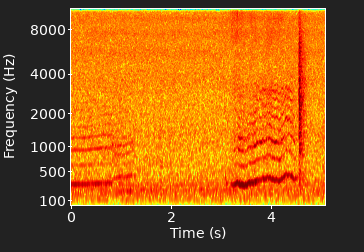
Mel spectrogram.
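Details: Sleeping female pet cat snoring indoors in a quiet room: a soft whistled tone held for about a second, then after a pause a longer, wavering whistle that rises slightly, ending with a sharp click.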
